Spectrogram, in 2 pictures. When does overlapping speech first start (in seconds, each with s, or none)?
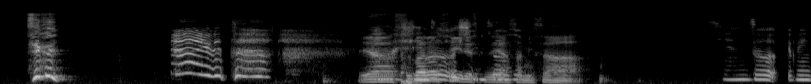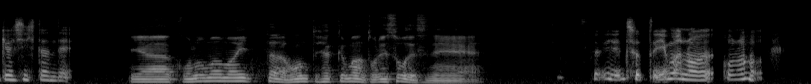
3.7 s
